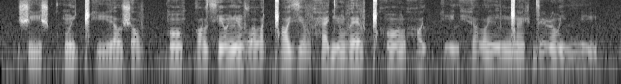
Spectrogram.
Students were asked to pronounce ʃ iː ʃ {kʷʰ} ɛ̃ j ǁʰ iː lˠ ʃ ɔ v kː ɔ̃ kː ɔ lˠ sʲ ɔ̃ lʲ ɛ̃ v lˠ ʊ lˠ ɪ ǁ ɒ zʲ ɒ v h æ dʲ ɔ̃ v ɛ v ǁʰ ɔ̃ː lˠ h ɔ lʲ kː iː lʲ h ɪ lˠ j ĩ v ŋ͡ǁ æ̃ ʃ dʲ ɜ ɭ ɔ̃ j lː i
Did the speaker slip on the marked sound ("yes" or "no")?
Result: no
